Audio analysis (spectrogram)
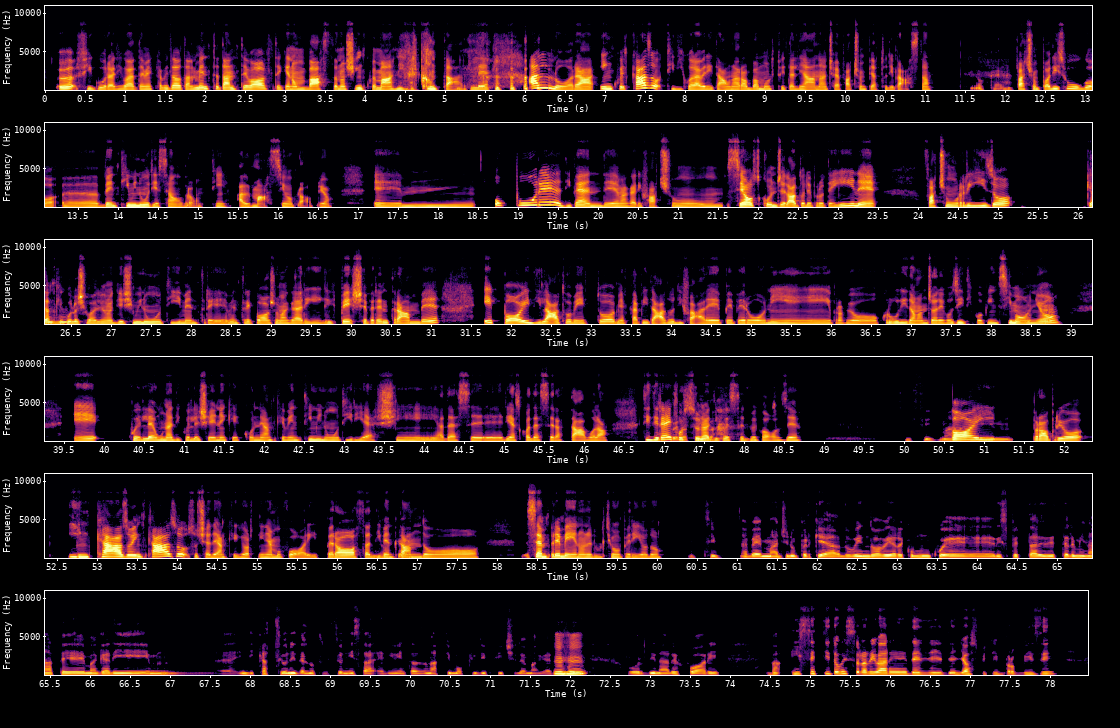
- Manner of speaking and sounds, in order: laughing while speaking: "mani per"; chuckle; "cioè" said as "ceh"; "proprio" said as "propio"; "proprio" said as "propio"; chuckle
- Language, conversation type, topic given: Italian, podcast, Come prepari piatti nutrienti e veloci per tutta la famiglia?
